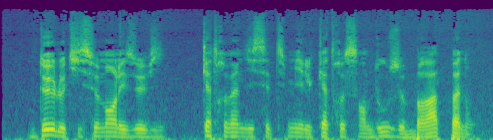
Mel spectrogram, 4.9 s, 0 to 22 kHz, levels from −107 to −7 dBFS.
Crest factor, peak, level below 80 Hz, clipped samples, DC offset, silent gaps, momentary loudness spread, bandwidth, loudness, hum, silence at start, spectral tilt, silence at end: 20 dB; -2 dBFS; -36 dBFS; under 0.1%; under 0.1%; none; 8 LU; 16.5 kHz; -20 LUFS; none; 0.2 s; -4 dB/octave; 0 s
